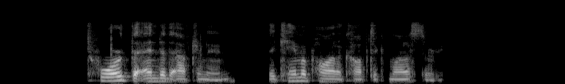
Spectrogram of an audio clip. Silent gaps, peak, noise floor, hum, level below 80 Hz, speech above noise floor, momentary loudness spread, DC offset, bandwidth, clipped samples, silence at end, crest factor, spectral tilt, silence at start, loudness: none; -6 dBFS; -85 dBFS; none; -70 dBFS; 60 dB; 21 LU; under 0.1%; 7.8 kHz; under 0.1%; 1.3 s; 22 dB; -6.5 dB/octave; 0.9 s; -25 LUFS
